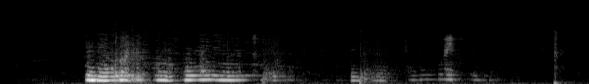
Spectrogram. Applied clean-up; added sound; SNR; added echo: neural mask model DeepFilterNet 3.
